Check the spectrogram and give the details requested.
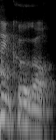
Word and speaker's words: Leinenkugel: I can't even pronounce that. What is the name of the beer? How do you say it? Leinenkugel.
